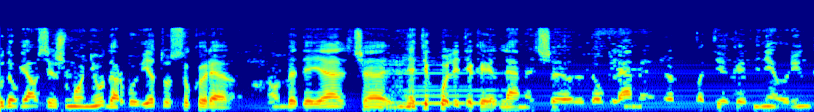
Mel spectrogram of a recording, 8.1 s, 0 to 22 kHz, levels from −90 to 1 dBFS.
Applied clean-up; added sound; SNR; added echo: classical method spectral subtraction.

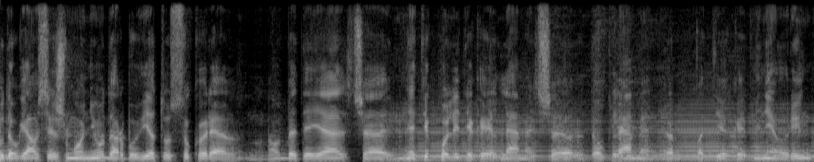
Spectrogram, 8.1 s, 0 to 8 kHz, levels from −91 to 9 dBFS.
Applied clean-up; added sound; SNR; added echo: neural mask model RNNoise.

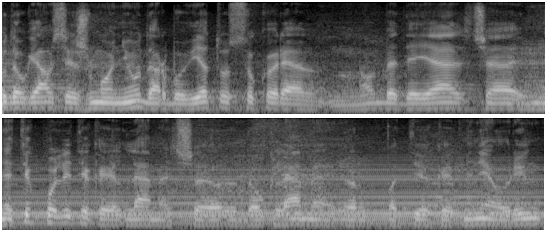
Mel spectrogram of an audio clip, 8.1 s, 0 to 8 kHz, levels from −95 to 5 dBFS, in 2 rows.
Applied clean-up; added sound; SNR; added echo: none; Bowed string instrument; 9 dB; none.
